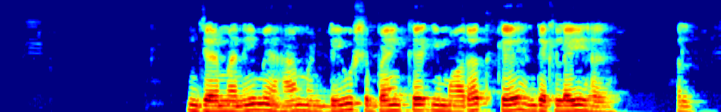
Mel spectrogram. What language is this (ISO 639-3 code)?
mag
